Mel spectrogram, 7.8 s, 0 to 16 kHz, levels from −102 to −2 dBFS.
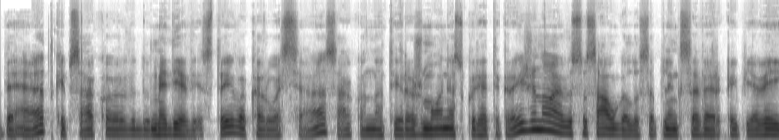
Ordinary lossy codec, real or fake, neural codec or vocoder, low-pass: Opus, 24 kbps; real; none; 14.4 kHz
